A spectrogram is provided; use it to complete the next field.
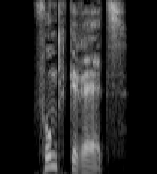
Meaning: genitive singular of Funkgerät
- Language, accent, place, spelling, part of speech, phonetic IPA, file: German, Germany, Berlin, Funkgeräts, noun, [ˈfʊŋkɡəˌʁɛːt͡s], De-Funkgeräts.ogg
